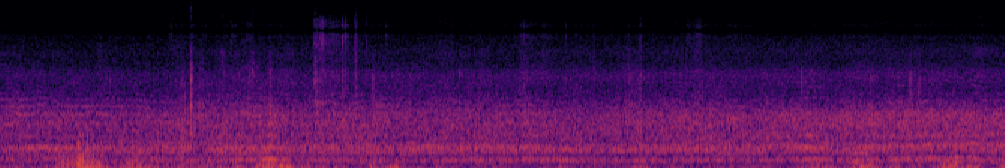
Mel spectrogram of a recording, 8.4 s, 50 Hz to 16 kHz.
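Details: Spring bees on 14 April 2013, after a long winter, colonies wintered well; a dense continuous hum with a few soft thumps and brief surges of louder buzzing near the start.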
